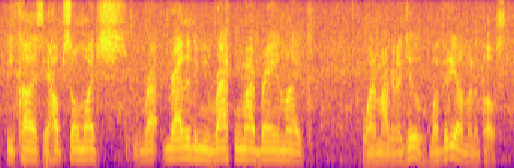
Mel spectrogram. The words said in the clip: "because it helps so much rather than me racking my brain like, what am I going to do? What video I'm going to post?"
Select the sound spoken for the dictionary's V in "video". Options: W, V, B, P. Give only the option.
V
